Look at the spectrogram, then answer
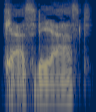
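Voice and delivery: usual speaking voice

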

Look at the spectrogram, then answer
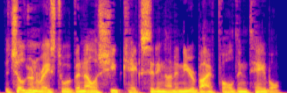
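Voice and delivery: usual speaking voice

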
